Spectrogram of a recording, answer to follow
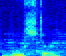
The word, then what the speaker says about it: Worcester: But someone corrected me, and they said it's pronounced Worcester.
